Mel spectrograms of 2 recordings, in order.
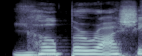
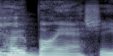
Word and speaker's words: Kobayashi: Kobarashi. Kobayashi.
